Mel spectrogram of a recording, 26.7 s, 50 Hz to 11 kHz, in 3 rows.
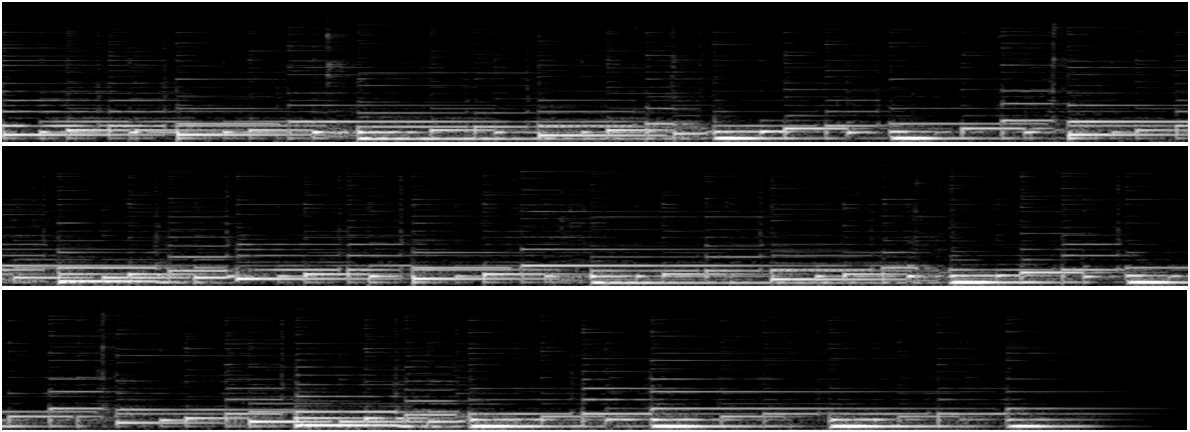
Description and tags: Mamnun 2 (90 bpm)
It's the version 2 of the "Mamnun" loop uploaded few days ago.
Someone asked me rhythmic consistency... now it's the case on 90 bpm
I created this loop with my guitar, 1 track with Reverb effect in Audacity
Take Care,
